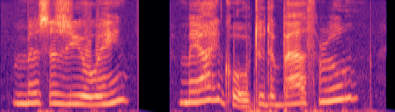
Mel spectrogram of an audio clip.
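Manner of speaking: cloyingly sugary, overly polite, sickly sweet tone. Narrating a story, a boy asks his teacher to leave class, in a sickly sweet voice. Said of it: "he asked in a sickly sweet voice".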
